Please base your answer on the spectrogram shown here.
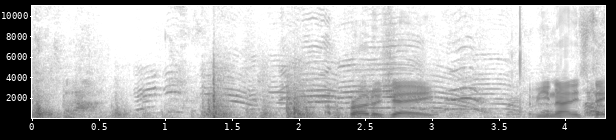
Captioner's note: crowd cheering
